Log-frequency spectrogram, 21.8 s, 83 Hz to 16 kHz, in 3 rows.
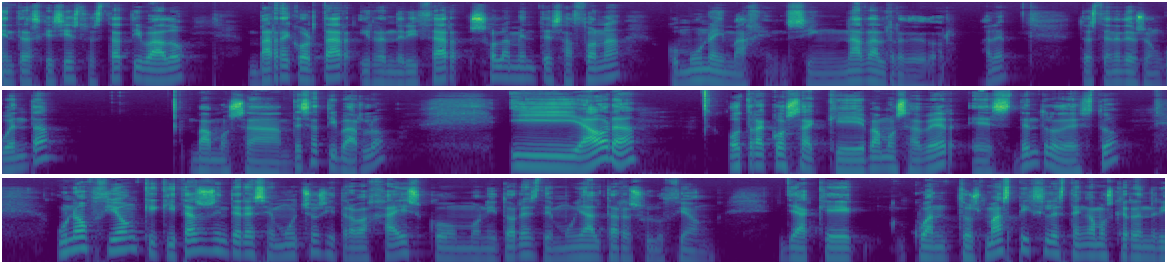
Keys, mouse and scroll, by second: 8.0 click, 13.3 click.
